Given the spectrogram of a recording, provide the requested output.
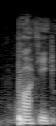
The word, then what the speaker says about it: Pocky: Pocky. Yeah, that's how you pronounce it.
